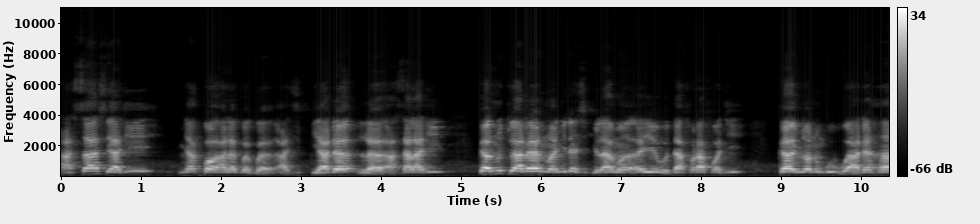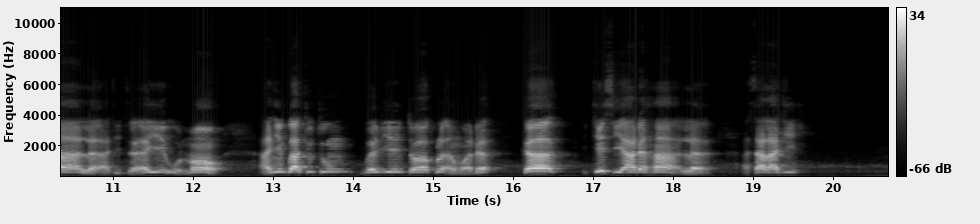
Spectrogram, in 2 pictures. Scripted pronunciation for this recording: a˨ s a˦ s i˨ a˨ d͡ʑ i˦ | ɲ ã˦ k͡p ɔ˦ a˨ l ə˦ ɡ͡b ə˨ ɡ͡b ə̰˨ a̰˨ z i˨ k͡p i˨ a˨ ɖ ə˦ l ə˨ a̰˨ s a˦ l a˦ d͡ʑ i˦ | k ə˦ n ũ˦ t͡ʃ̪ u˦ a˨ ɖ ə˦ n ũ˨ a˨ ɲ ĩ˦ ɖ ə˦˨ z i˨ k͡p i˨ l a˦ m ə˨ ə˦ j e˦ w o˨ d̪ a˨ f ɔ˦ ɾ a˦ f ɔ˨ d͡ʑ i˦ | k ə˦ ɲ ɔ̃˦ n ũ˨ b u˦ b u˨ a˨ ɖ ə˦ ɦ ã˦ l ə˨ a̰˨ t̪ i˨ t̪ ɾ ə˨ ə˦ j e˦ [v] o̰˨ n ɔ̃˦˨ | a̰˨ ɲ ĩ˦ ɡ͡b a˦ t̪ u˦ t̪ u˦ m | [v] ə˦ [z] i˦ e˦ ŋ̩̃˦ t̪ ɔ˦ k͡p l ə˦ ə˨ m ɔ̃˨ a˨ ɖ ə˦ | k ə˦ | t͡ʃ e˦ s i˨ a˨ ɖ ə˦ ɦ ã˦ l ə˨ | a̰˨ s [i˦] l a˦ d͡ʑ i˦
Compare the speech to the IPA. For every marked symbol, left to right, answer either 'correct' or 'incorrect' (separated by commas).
incorrect, correct, incorrect, incorrect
